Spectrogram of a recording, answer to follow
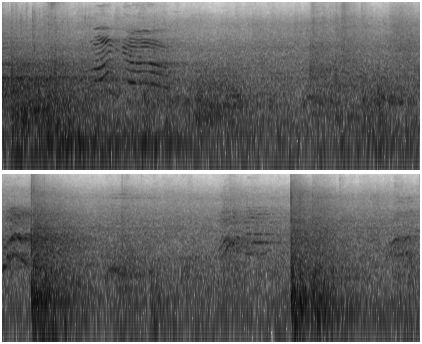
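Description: Bowling-alley thuds and crashes of heavy bowling balls and pins, three loud ones: at the start, about four and a half seconds in, and about seven seconds in. Children's voices call out between them.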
